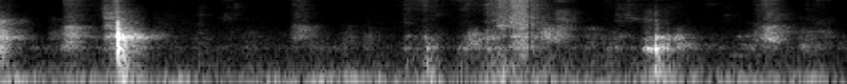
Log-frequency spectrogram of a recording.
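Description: Knife chopping partially frozen chicken on a cutting board, a few sharp irregular knocks and scrapes spaced across the moment, quiet and close with no talk.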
